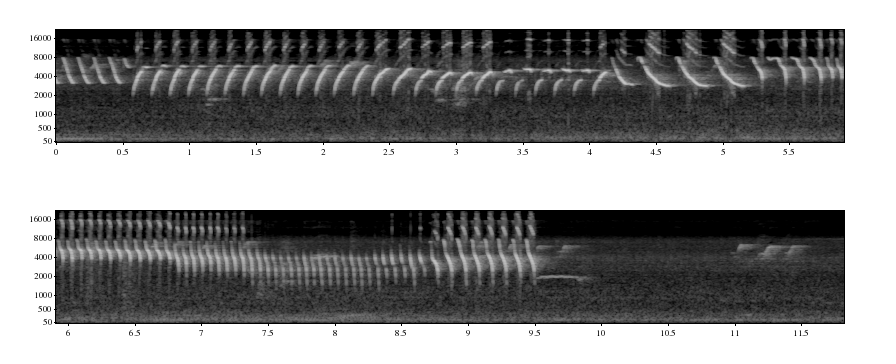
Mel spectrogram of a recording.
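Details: AF canary in full, long-running song with tight bursts: rapid rising whistled trills repeated at a steady pace, shifting between high and very high rolling phrases, ending in a softer pause.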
